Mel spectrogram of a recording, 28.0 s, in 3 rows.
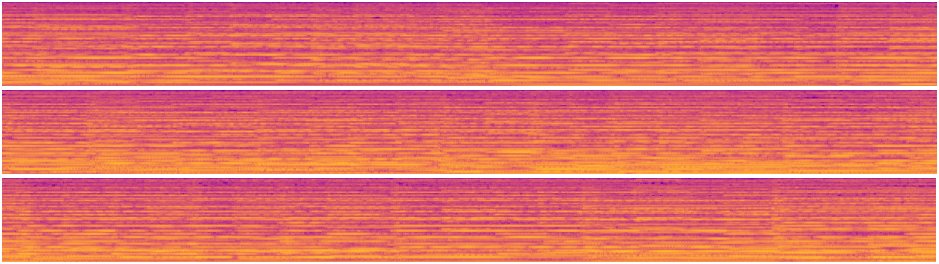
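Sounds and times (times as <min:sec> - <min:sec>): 
pipe organ: 0:00.0 - 0:28.0.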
